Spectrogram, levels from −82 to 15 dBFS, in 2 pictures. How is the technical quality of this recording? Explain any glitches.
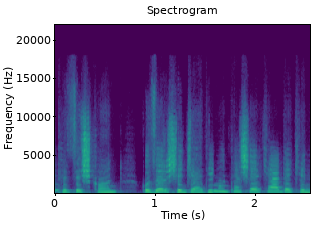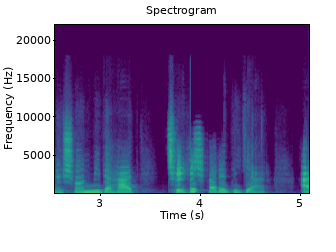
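The recording has two technical problems: a constant tonal roughness and two brief glitches.

Periodic clock jitter runs through the whole clip. Interference is wobbling the converter's sampling clock at around 700 Hz, so every component of the speech gains sidebands spaced about that far above and below it. The result is a rough, metallic edge, strongest on brighter sounds and absent in pauses.

Damaged data in a compressed stream causes the glitches, from 1.54 to 1.59 s and from 3.90 to 3.97 s. Corrupted bytes there made the decoder misread frames, lose sync and hunt for the next valid header. Each spot is heard as a short chirp or blip.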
